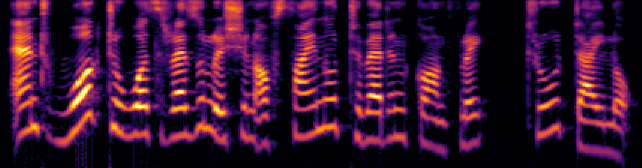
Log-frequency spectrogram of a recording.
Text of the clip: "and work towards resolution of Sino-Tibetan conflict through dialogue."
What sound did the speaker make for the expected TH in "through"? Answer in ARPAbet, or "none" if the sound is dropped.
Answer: T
